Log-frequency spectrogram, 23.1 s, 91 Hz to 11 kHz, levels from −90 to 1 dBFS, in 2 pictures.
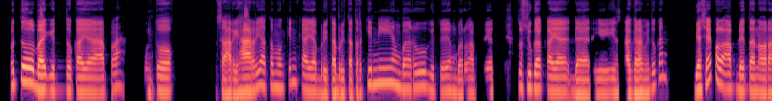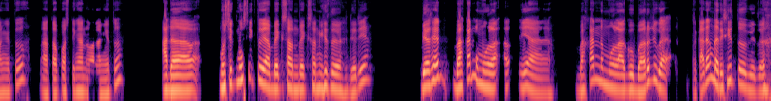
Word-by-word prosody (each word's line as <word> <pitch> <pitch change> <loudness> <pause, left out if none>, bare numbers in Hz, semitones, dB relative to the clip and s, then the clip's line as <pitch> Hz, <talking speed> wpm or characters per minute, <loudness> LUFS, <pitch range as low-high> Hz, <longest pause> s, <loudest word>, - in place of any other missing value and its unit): Betul 215 +3 +5
baik 155 -4 +6
itu 155 +1 -7
kayak 140 -1 +2 0.2
apa 165 - -9 0.5
untuk, 140 0 -2 0.7
sehari-hari 140 +6 +2
atau 180 -2 -3
mungkin 175 +6 -7
kayak 145 -6 -2
berita-berita 130 -1 -2
terkini 205 - -3
yang 200 - -3
baru 170 +3 -3
gitu 145 -1 -9
ya 150 +1 -3
yang 140 - -8
baru 135 +2 -5
update 145 +2 -10 0.3
terus 175 -3 -6
juga 170 -1 +2
kayak 145 -3 0
dari 130 +1 -3
Instagram 130 0 -1
itu 175 - -5
kan, 280 +9 -7 0.4
biasanya 160 - +2
kalau 215 -5 +3
update-an 150 -3 -1
orang 135 0 0
itu 225 - -5 0.2
atau 135 -3 -2
postingan 145 0 -3
orang 125 -1 -5
itu, 135 - -7 0.7
ada 155 0 +6 0.6
musik-musik 220 - +1
tuh 235 - +2
ya 180 - +6
backsound-backsound 165 0 +1
gitu 170 -4 +2 0.2
jadi, 225 - -2 0.7
biasanya 190 +9 +6 0.2
bahkan 185 +8 +3
nemu 220 -10 0
la - - +3
eee, 175 - -4 0.2
iya 175 -3 +3 0.6
bahkan 155 +10 -2
nemu 200 -5 -1
lagu 160 0 +2
baru 150 +4 +3
juga, 250 +8 0 0.3
terkadang 240 +4 +1
dari 195 -7 +4
situ 220 +1 -2
gitu. 150 -1 -3
160 Hz, 150 wpm, -23 LUFS, 140-190 Hz, 0.7 s, baik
